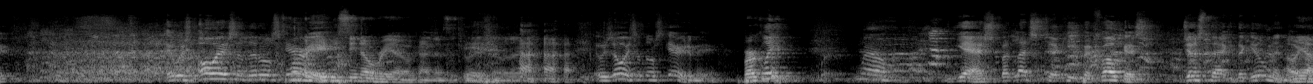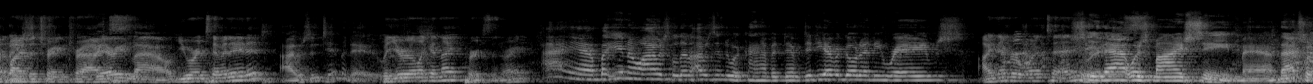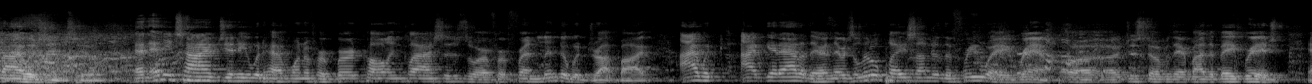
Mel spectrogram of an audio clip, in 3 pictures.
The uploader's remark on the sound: Live at SF Sketchfest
